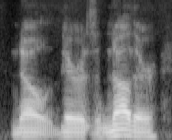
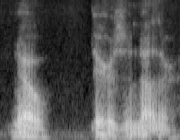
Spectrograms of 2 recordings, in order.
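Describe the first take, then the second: First: It is said in a normal voice. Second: It is said in a Yoda voice.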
